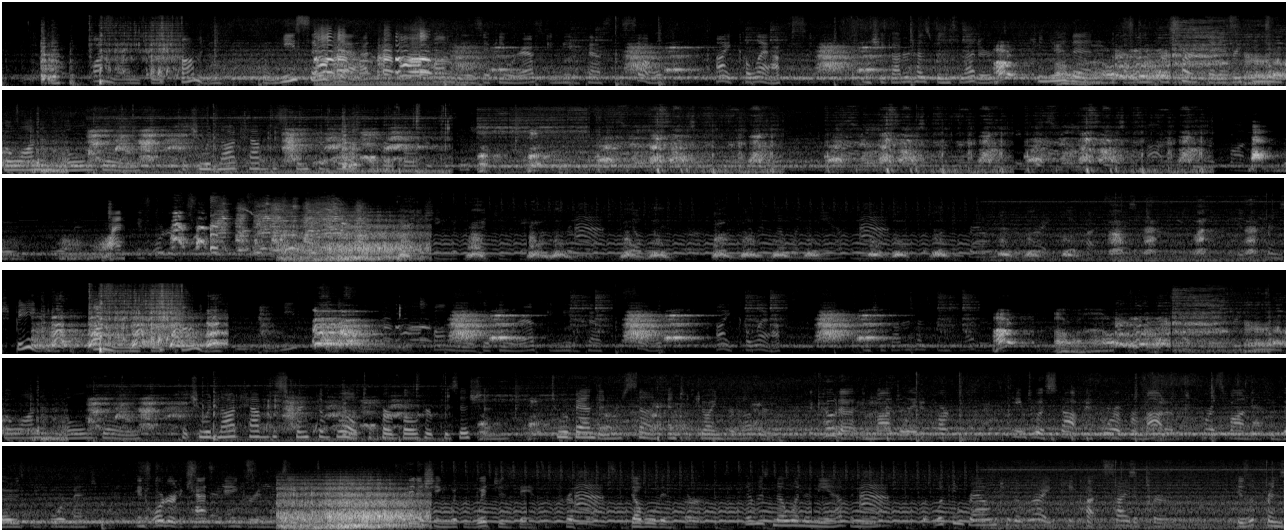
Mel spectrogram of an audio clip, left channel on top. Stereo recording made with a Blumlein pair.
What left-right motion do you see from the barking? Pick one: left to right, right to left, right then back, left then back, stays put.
right to left.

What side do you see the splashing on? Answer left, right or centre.
right.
